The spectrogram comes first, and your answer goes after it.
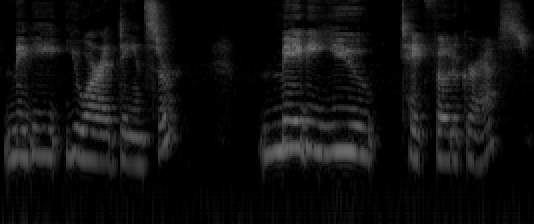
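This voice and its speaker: A woman art teacher reading aloud and talking to young children in an encouraging, expressive, direct way. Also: mid-range voice, takes it slowly. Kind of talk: children's read-aloud and talk to young kids.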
